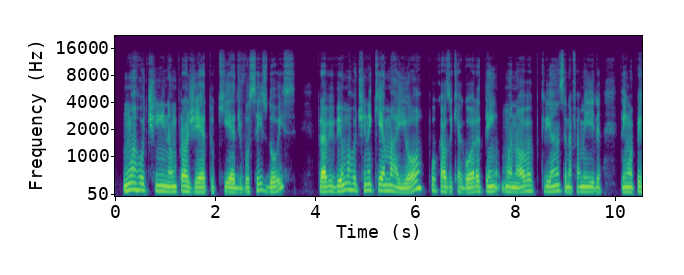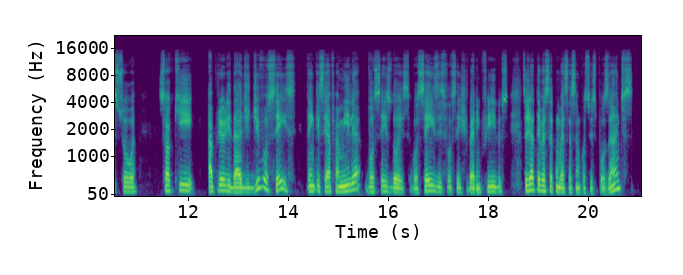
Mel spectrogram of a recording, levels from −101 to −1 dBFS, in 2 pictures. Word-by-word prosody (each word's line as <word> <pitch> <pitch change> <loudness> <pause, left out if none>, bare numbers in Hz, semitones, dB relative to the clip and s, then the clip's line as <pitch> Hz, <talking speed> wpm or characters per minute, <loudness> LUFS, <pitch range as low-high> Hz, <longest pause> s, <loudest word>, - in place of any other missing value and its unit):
uma 165 +4 +2
rotina, 140 -5 +1
um 120 0 +3
projeto 115 -2 +1
que 115 -1 -2
é 110 - +5
de 105 0 -4
vocês 130 +9 -4
2, 115 +1 -2 0.5
para 120 0 +8
viver 130 +1 +1
uma 160 +4 0
rotina 150 0 -2
que 150 +2 0
é 145 - +4
maior, 125 - +2 0.2
por 140 -2 -5
causa 120 -3 0
que 125 - -12
agora 115 +3 +1
tem 125 +1 0
uma 120 - -1
nova 120 +5 +1
criança 130 +3 -1
na 110 -1 0
família, 115 -1 -1 0.4
tem 115 - 0
uma 115 -1 +2
pessoa, 115 0 -2 0.4
só 140 -1 +2
que 145 +1 -1 0.3
a 125 +1 +5
prioridade 110 -6 +2
de 155 - 0
vocês 160 - -1 0.2
tem 135 -1 +2
que 130 - -3
ser 120 0 +1
a 120 - +3
família, 135 +10 +3
vocês 120 +1 -3
2, 110 -3 0
vocês 130 +7 +1
e 115 - -3
se - - -14
vocês 105 +1 -5
tiverem 100 0 0
filhos. 120 +1 -2 0.3
Você 140 - +1
já 155 +1 +7
teve 150 -2 +3
essa 130 -2 0
conversação 105 -3 -1
com - - -6
a - - -9
sua 100 - -8
esposa 105 +2 -3
antes? 190 +6 -1
120 Hz, 165 wpm, -23 LUFS, 115-140 Hz, 0.5 s, para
